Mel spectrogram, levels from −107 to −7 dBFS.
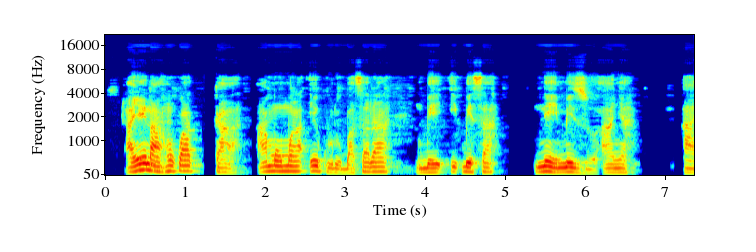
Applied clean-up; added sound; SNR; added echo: none; none; none; none.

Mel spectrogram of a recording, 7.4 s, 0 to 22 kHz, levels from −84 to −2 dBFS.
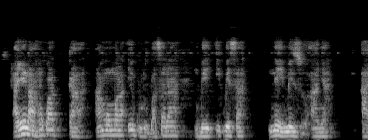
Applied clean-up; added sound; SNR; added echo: none; none; none; reverberation time 0.2 s.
